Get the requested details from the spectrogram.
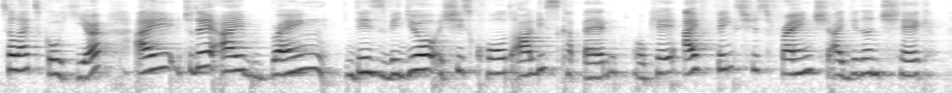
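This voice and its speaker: A woman with a strong Brazilian accent talks in a high pitch with ordinary pitch variation. Her pace is very slow, yet she hardly pauses at all. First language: Portuguese. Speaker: video reaction YouTuber. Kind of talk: reaction commentary. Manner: halting, many fillers.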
